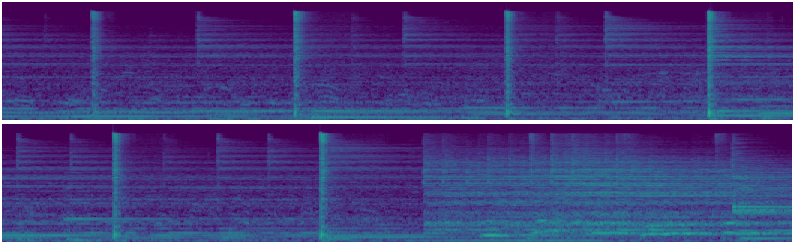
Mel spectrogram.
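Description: Drum kit played along to a backing track with held bass notes: sharp accented drum-and-cymbal hits about every second and a half, then near the end a dense cymbal wash building into a fill.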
